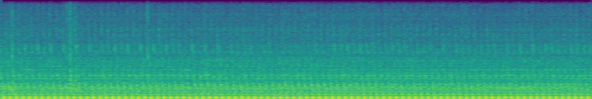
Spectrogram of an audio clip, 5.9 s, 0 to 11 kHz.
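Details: Briggs & Stratton 13.5 riding mower engine bolted to bench, gas fed to bowl, earlier flooded, mouse nest inside: single cylinder firing steady about three beats a second then labouring; runs but bogs and stops, owner suspects flooding/hydrolock or mouse nest.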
